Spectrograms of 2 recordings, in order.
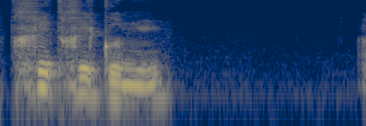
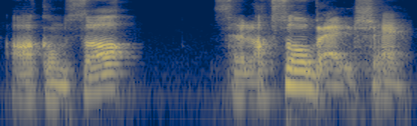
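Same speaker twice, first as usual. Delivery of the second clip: louder mock teasing, imitating a Frenchman ribbing the Belgian accent; a louder, teasing imitation of French friends laughing at a Belgian; 6 dB louder than usual. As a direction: poke fun at the accent like a cheeky French mate. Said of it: "ont toujours l'air, euh, de le dire et de ré-, rigoler".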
